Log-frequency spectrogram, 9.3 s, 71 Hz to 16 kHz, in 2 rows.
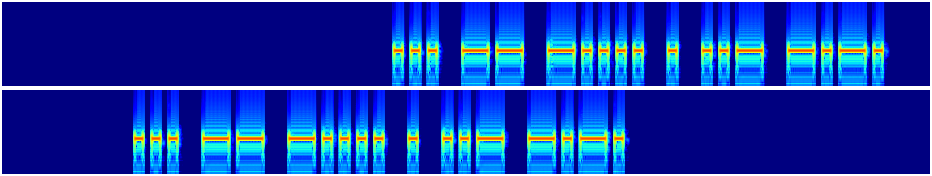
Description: Morse code, heard as a keyed tone, about 27 wpm, 700 Hz. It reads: SM6EUC SM6EUC
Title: DXCC-100 Call Signs - 6 Characters - Repeated 2x - 28wpm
